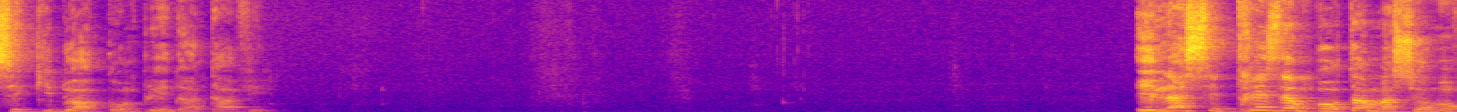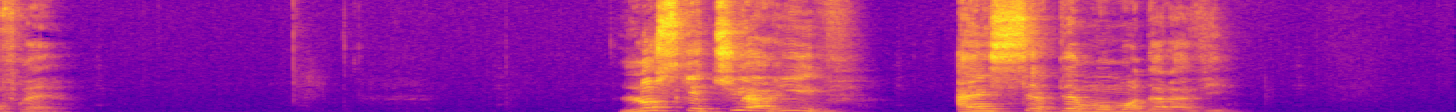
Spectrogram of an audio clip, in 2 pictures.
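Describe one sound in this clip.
A man speaks slowly and earnestly into a close microphone, with long pauses.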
